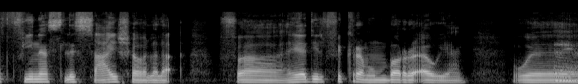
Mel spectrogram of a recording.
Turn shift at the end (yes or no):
no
